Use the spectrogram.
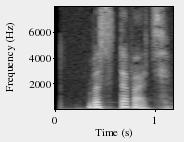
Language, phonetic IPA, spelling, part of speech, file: Russian, [vəsːtɐˈvatʲ], восставать, verb, Ru-восставать.ogg
- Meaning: to revolt, to rise, to rebel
